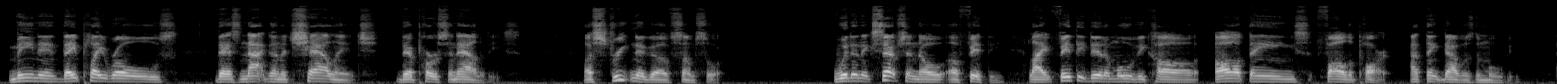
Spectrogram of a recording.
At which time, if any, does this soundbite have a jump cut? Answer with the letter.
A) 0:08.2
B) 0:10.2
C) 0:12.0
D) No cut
C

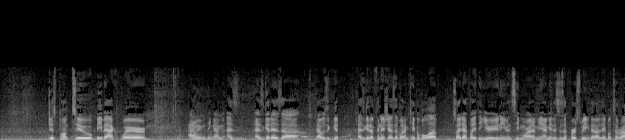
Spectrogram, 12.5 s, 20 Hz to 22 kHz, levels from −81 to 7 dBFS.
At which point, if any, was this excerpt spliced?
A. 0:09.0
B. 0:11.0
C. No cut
C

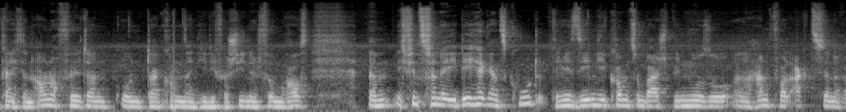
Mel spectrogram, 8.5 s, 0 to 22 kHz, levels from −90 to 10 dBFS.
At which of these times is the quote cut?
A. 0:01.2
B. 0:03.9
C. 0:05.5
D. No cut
C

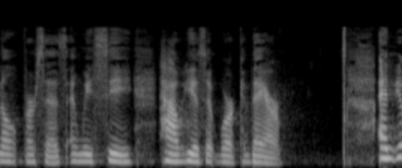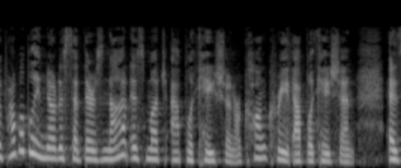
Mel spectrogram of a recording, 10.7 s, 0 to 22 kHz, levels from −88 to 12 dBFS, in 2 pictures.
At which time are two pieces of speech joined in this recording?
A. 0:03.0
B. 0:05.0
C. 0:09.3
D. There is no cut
B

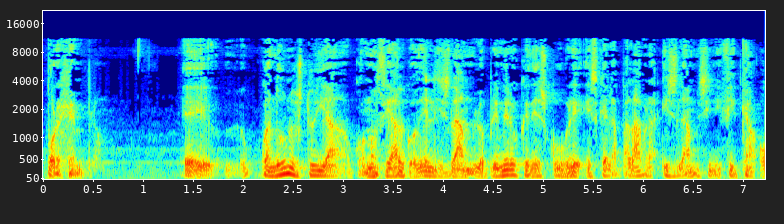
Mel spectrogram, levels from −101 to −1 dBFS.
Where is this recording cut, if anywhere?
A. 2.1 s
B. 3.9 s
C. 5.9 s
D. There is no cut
D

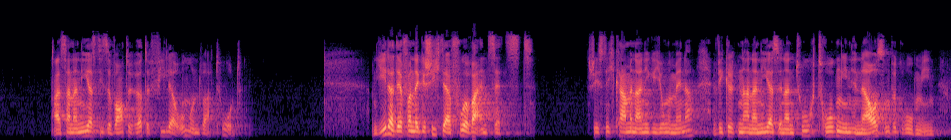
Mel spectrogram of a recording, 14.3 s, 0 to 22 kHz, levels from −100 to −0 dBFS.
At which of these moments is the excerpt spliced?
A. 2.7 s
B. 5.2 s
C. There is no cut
C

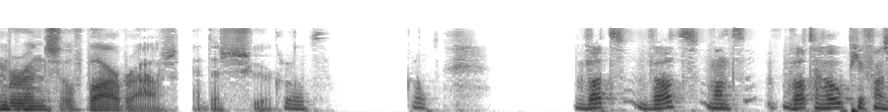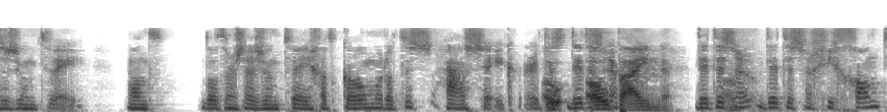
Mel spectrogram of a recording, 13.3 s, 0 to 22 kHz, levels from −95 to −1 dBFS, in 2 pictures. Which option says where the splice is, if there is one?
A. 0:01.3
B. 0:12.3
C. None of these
A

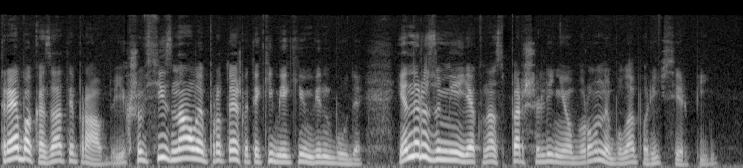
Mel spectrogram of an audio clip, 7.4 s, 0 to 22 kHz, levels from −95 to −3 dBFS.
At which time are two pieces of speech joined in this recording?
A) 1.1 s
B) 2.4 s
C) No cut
B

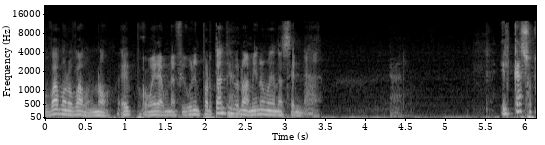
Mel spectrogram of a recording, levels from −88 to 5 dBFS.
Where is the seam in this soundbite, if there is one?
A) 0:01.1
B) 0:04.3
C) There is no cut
B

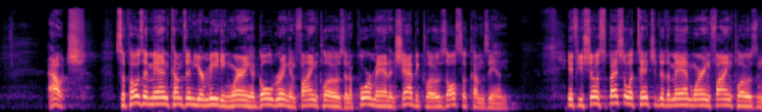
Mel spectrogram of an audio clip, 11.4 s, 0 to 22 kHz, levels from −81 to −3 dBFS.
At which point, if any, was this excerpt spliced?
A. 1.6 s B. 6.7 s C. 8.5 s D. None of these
A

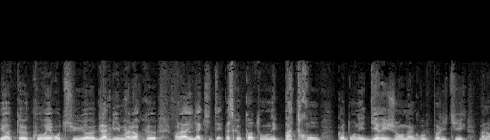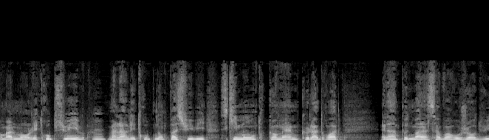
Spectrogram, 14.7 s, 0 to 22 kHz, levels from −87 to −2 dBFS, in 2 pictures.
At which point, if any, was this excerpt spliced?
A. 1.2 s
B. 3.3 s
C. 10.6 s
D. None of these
B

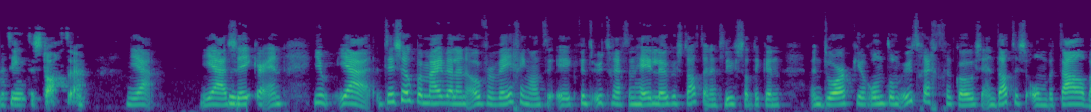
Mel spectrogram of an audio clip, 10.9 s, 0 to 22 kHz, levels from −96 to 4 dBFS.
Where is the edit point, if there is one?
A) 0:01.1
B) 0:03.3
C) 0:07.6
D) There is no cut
D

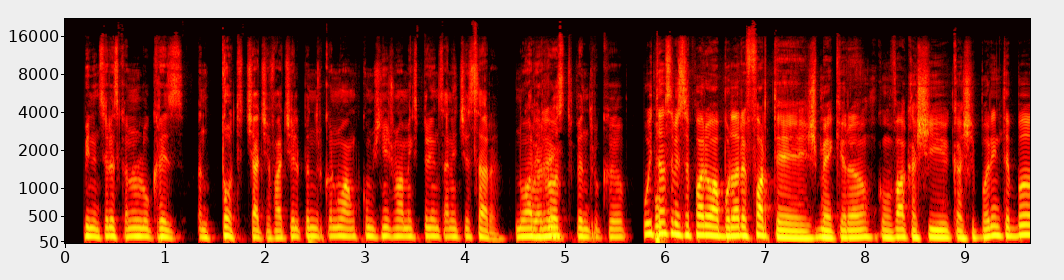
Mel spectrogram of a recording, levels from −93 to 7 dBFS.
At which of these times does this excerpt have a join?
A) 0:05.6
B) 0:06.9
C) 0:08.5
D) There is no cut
A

